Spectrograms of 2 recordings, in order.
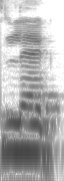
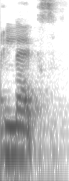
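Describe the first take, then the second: First: The final s sound is dropped. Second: The final s sound is pronounced. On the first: The speaker calls it wrong. "So what they say is leg" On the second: The speaker calls it right. "this is the word here"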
